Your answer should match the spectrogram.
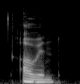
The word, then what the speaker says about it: Eoin: There's E-O-I-N or E-O-G-H-A-N. Now, how do you think that's pronounced? – Owen. – Yes, it is.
